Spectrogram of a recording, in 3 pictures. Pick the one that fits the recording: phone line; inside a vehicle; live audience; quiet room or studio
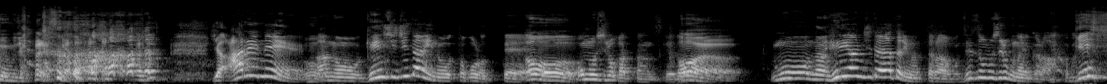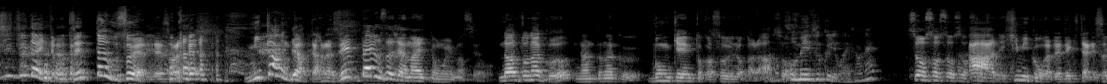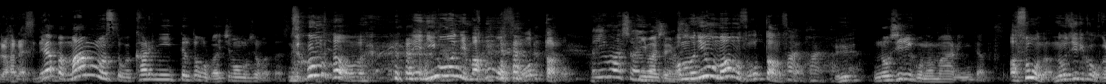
live audience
